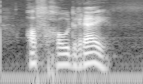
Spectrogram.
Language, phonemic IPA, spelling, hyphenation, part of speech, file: Dutch, /ˌɑf.xoː.dəˈrɛi̯/, afgoderij, af‧go‧de‧rij, noun, Nl-afgoderij.ogg
- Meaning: idolatry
